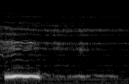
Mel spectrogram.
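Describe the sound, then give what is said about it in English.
A short wheezing gasp with a reedy, whistling pitch as breathing starts again, loud at first, then trailing off into a fainter, strained wheeze as the breath fades. “He does not wake up, but he is breathing again.”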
